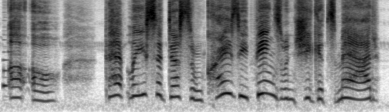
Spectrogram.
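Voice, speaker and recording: A woman voicing a tiny, excitable fairy companion who talks about herself in third person. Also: very high voice, measured pace. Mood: nervous. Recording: game cutscene with music behind.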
